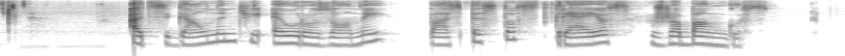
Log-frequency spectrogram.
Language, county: Lithuanian, Vilnius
